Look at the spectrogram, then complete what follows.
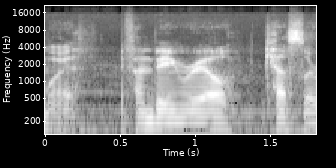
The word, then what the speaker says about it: Kessler: If I'm being real, Kessler rhymes with wrestler, so I started wrestling for that simple reason.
